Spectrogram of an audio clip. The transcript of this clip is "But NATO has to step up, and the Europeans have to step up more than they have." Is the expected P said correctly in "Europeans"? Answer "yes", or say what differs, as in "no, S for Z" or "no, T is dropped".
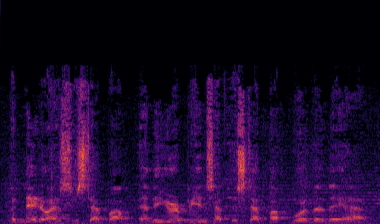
yes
